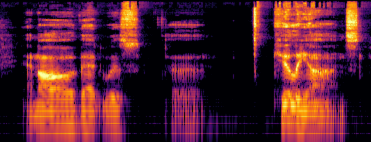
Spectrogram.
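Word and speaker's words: Chilion: that was imc's and all that was uh kon's it's spelled CH but it's pronounced c not cha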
